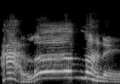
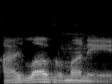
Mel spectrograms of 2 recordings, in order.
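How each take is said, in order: First: It is said with excited, animated intonation. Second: It is said in a flat, unexcited tone.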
